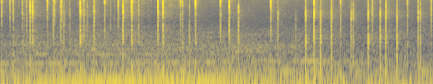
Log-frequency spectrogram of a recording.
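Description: Long nails tap and scratch on the back and edge of a solid dark chocolate bar held in the hands. The result is a rapid stream of sharp, bright clicks and scratchy scrapes over a steady low hum.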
